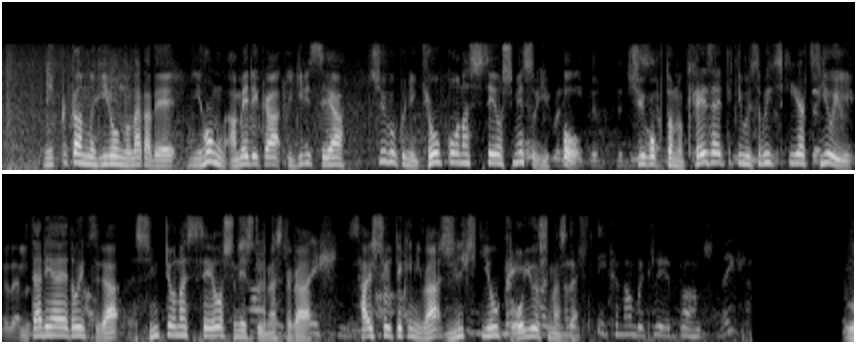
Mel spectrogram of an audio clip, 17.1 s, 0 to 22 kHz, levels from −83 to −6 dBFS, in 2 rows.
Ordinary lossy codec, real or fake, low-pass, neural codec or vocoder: none; fake; none; codec, 16 kHz, 2 kbps, X-Codec, HuBERT features, trained on balanced general audio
